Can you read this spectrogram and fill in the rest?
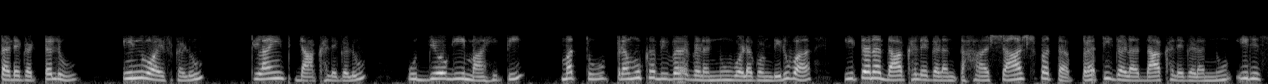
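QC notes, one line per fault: throughout: GSM full-rate codec. The buzzy, gravelly roughness fits 13 kbps full-rate coding, which rebuilds speech from a vocal-tract model driven by sparse regular pulses. A spectrogram shows nothing above 4 kHz and a smeared, comb-like harmonic texture in voiced stretches.
0.56–0.78 s, 3.08–3.13 s, 6.78–6.88 s (after "ಉದ್ಯೋಗಿ ಮಾಹಿತಿ ಮತ್ತು ಪ್ರಮುಖ", before "ಒಳಗೊಂಡಿರುವ ಇತರ"), 10.92–10.96 s: lost GSM frames. Gaps of about 20, 40, 60 and 20 ms are filled by repeating the last good frame, giving a brief metallic ring. On a spectrogram these look like flat, frozen bands, and the waveform shows a short held envelope.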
